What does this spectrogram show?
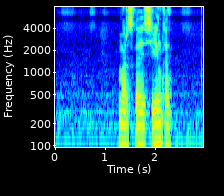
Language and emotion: Russian, neutral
